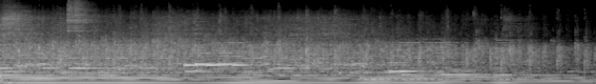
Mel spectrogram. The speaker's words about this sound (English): Would you clap your hands unto the Lord and give God a shout of praise one more time?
